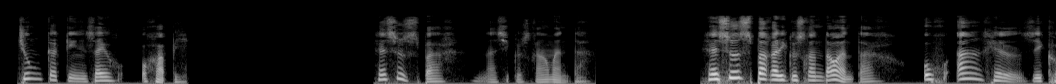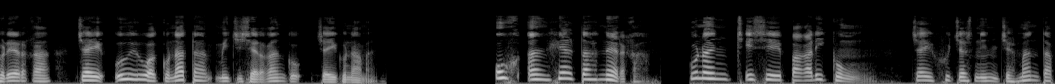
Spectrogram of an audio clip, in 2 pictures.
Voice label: good news quechua bolivian sucre; bible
